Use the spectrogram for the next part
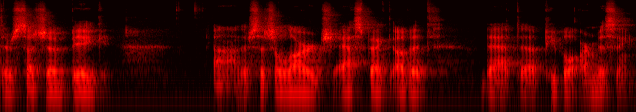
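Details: Adult man who describes himself as a person who stutters: stuttering.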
